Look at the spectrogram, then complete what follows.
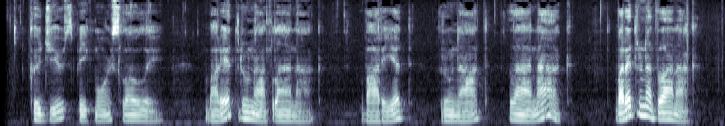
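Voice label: "Could you speak more slowly", Latvian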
